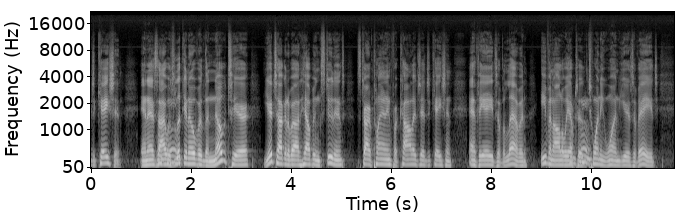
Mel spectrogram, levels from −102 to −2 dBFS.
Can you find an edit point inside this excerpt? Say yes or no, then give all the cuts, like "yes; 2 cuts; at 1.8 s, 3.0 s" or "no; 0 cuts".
no; 0 cuts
